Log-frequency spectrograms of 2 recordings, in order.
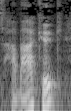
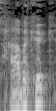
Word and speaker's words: Habakkuk: Now, I know in the overview video that it had it pronounced as Habakkuk, but I've always known this book as Habakkuk, and so that's how I'll refer to it this morning, and maybe that's how you know it too.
